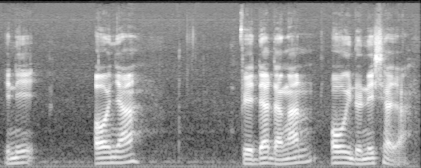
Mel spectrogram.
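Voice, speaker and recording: A young man teaching beginners to read letters, explaining slowly and patiently and repeating each sound for practice. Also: mid-range voice. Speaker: Korean language teacher. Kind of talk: beginner lesson on reading letters.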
